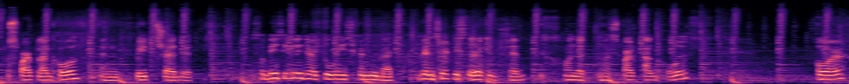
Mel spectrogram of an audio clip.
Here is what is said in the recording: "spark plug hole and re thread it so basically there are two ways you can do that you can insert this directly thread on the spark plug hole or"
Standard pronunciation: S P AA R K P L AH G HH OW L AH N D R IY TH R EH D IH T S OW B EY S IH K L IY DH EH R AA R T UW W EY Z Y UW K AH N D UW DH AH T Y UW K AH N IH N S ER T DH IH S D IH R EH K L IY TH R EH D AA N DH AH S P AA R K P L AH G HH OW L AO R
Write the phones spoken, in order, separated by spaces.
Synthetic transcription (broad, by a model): S P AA R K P L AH G HH OW L AH N D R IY T R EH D IH T S OW B EY S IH K L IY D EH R AA R T UW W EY S Y UW K AH N D UW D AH T Y UW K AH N N S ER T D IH S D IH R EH K IY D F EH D AA N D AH S P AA R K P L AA G HH OW L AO R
